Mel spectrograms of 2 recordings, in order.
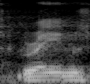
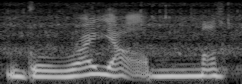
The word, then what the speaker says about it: Graham: Kills in the narration pronounces Graham. Wonder if the narrator was being paid by the syllable. Graham.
